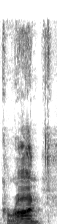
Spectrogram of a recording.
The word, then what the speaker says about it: Karan: This guy's named Malik, and this guy's Karan. His name is spelled like Karen, but it's with 2 A's. It drives him nuts if you call him Karen.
